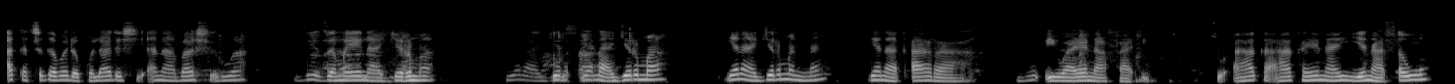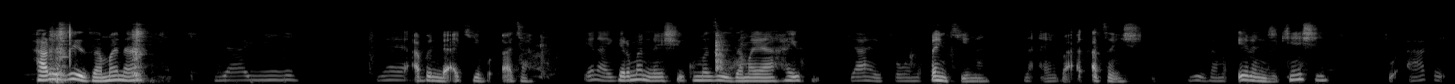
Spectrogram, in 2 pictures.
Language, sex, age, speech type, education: Hausa, female, 46-60, spontaneous, tertiary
